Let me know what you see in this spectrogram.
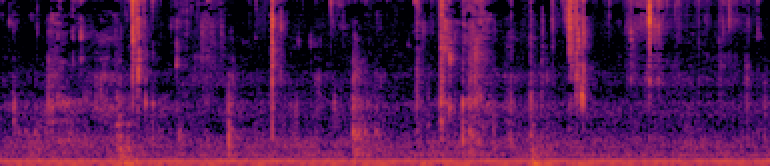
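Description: Faint close-up chewing of a fried chimichanga, soft mouth sounds with scattered small crackles from the crisp fried shell, over a low steady hum.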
